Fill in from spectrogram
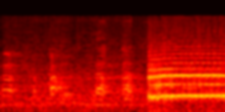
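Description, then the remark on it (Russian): A telephone ringing: a loud, steady electronic tone cuts in abruptly after a few faint, soft sounds and holds unbroken to the end. “Это ж телефон.”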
